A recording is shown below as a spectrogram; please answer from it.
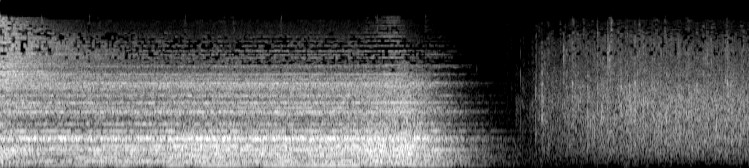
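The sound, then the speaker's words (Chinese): Warm applause from a concert audience as an orchestral overture begins: loud, dense clapping over sustained music that fades out, then after a brief dip the clapping carries on alone at a lower level. “当熟悉的《东方红》序曲响起时，现场爆发出了热烈的掌声。”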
